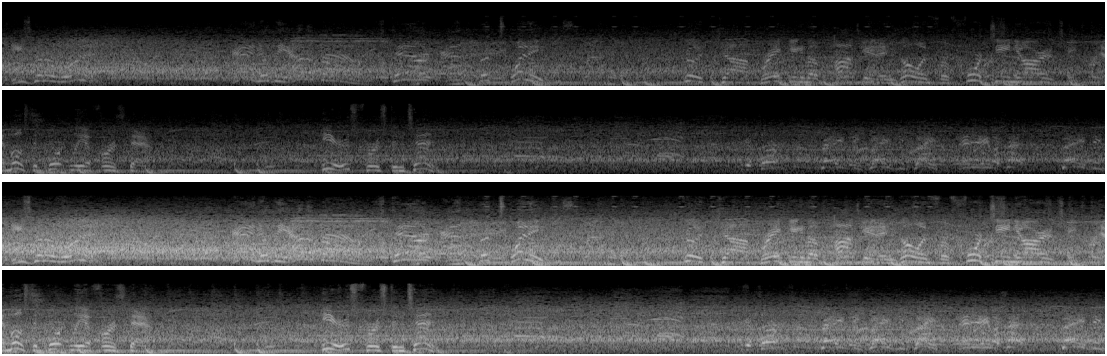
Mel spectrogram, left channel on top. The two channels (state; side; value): quieter; left; 13.2 dB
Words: He's going to run it. And he'll be out of bounds. Down at the 20. Good job breaking the pocket and going for 14 yards. And most importantly, a 1st down. Here's 1st and 10.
